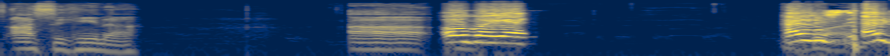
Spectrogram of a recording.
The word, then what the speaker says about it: Asahina: to Asahina aura scheana you pronounced it doesn't matter I think the actual pronunciation is Asahina oh yeah I just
